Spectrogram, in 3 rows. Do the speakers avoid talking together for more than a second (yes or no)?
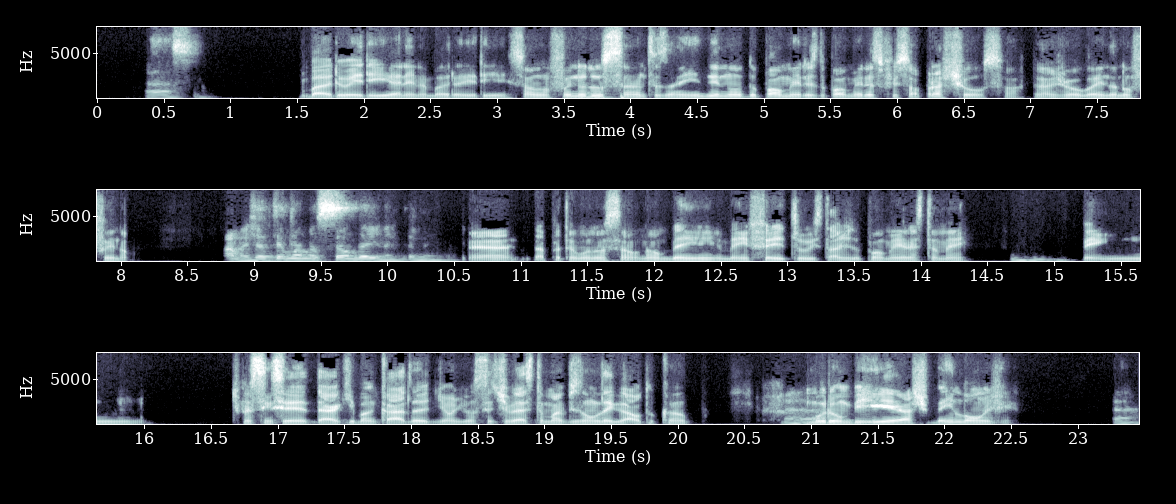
yes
